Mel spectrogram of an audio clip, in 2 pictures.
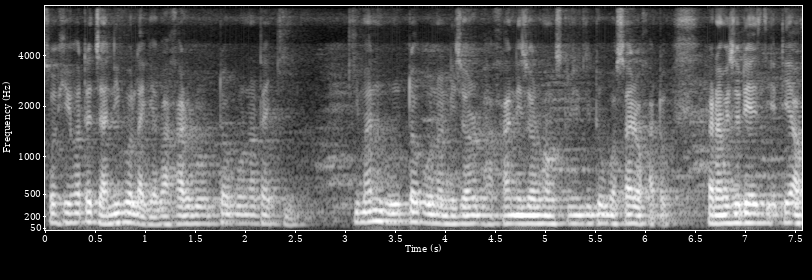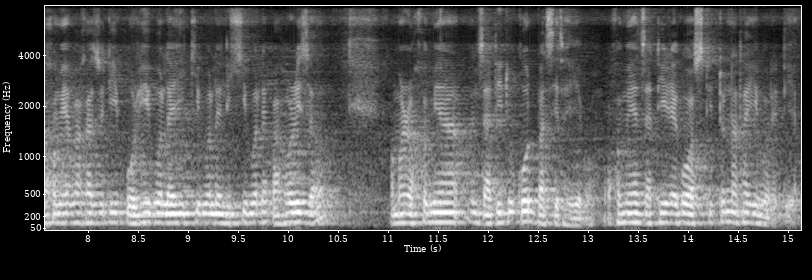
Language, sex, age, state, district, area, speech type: Assamese, male, 30-45, Assam, Kamrup Metropolitan, urban, spontaneous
